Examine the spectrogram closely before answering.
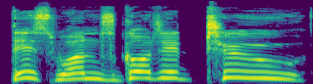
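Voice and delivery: indignant cry. A narrator's reading. Trent to Coral, pointing at the sandwich, slow indignant outcry. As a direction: declare it like finding poison.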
